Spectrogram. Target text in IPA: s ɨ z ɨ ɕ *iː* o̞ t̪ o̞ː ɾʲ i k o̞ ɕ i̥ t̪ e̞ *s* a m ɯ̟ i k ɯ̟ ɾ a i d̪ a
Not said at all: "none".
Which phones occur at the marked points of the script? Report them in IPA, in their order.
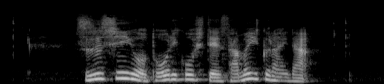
iː, s

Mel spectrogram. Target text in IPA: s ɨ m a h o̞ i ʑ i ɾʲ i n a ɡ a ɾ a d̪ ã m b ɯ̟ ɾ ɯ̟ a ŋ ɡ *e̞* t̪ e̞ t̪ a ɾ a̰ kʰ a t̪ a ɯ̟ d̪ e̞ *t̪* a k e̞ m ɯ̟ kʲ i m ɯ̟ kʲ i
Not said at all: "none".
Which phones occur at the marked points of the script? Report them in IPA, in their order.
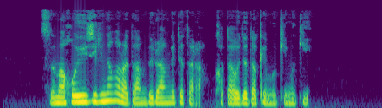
e̞, d̪

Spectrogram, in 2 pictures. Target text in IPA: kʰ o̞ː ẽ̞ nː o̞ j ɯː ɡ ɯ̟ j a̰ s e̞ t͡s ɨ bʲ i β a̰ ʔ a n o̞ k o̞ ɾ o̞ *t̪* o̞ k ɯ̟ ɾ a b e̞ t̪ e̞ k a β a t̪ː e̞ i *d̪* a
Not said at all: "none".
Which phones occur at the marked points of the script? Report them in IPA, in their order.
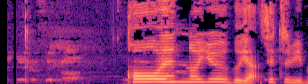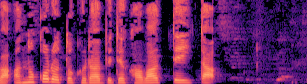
t̪, t̪

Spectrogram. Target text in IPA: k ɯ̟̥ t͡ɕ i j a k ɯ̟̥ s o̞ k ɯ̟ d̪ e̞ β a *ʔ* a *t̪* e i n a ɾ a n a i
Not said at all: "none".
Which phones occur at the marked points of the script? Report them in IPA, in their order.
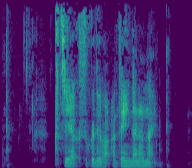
ʔ, t̪

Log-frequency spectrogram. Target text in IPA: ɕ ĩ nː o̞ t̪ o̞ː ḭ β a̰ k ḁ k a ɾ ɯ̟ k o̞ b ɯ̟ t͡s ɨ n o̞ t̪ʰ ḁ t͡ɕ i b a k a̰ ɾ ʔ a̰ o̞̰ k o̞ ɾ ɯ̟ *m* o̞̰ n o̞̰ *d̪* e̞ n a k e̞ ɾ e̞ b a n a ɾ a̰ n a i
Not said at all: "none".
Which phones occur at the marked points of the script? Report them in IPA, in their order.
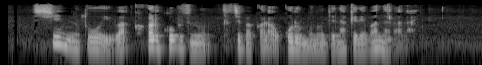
m, d̪

